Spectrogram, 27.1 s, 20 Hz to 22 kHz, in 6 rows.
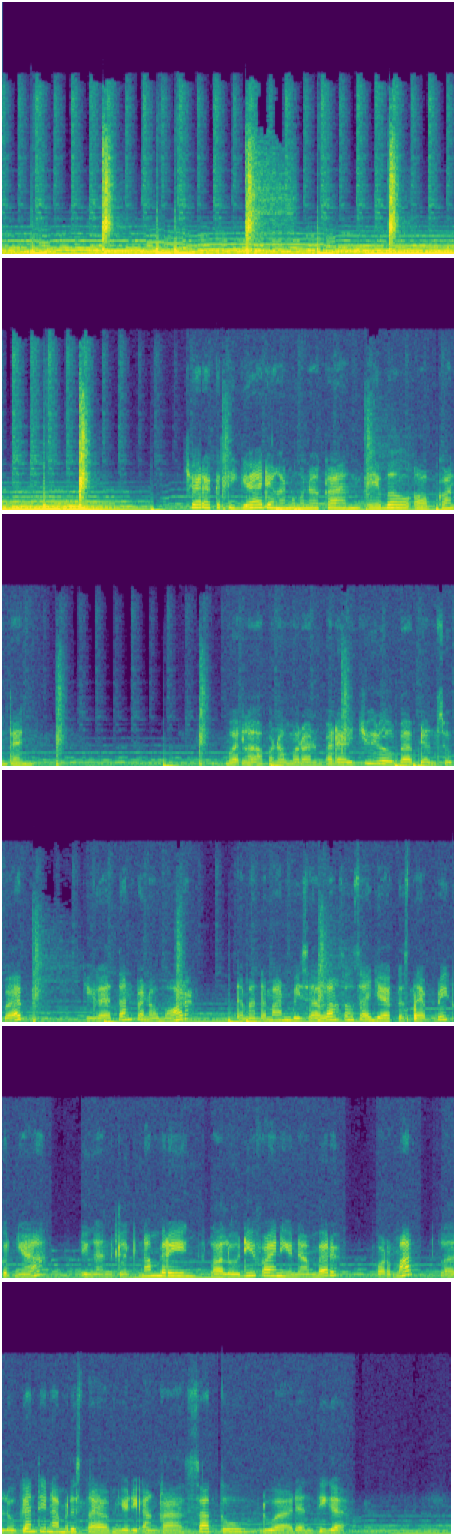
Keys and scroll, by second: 0.8-1.5 typing, 10.7-11.7 typing, 12.8 i, 17.5 i, 22.1 typing.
